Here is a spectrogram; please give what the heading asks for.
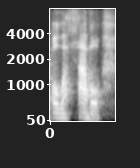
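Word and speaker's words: Olazábal: And then Mike Weir, Vijay Singh, who has missed the last five cuts at Augusta, and then Jose Maria Olazabal, yes, that's how you're supposed to pronounce it, who has not played well at Augusta recently and is actually entering his final Masters.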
